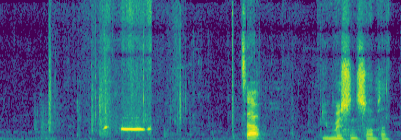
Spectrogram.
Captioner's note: whistles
